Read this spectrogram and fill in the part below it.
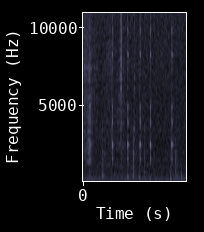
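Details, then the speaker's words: Soviet Akson Nafanya ZX Spectrum clone, first power-up after PSU restoration with the power light on. Quiet, light ticking about four to five per second over a faint hum; the machine appears alive, normal power-up ticking. "a that's a click if ever I heard one this thing is probably alive"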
